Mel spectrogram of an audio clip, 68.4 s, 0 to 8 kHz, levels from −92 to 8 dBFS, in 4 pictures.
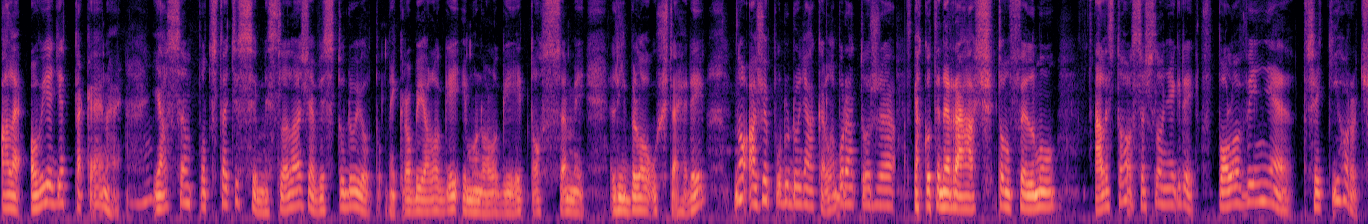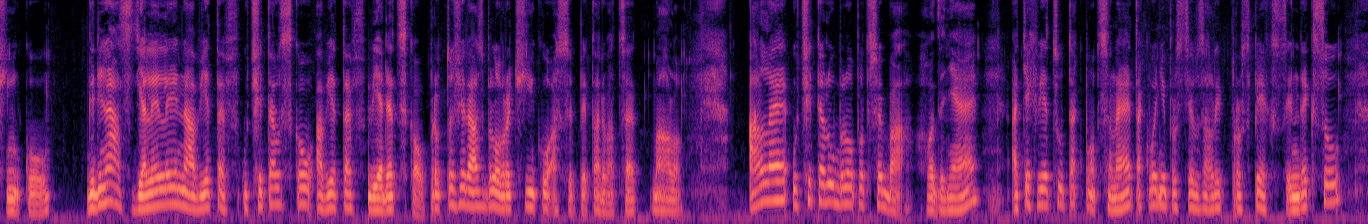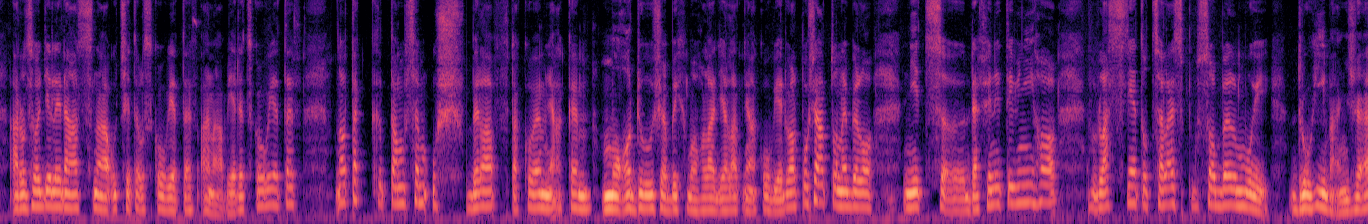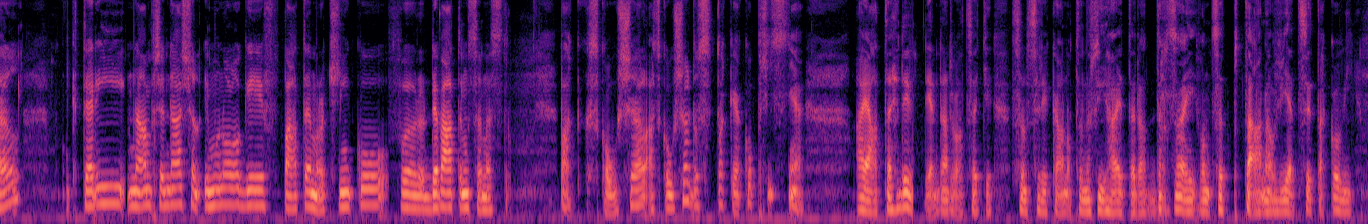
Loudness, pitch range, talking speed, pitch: -22 LUFS, 125-170 Hz, 135 wpm, 145 Hz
